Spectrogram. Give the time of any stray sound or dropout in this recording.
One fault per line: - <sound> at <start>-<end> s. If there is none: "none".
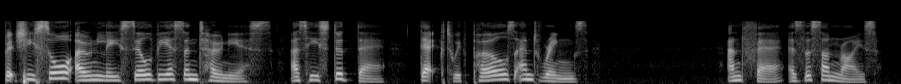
none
